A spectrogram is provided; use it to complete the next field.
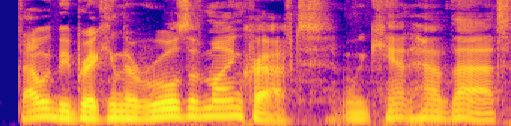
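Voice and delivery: dry, tongue-in-cheek sarcastic tone. Building in Minecraft, the speaker comments on a piece that won't connect, sarcastic. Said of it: "Hashtag sarcasm".

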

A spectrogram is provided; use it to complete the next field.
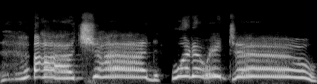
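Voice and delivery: very high, very slow, drawn-out swooping scream. Recounting the game to the group, acting out screaming. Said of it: "And I'm just screaming".

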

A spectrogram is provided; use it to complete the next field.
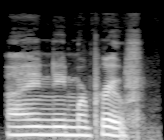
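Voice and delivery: hesitantly. Reading a story, Shuji replies to Chuuya hesitantly. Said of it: "Shuji said hesitantly".

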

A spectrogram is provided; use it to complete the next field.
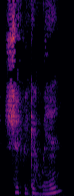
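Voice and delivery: softly spoken. After hearing a groan behind a curtain, a character asks the others, softly. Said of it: "Julius asked softly".

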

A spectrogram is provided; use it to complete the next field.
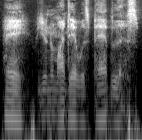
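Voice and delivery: very quiet, very low, hushed half-whisper. Acting out a man half-whispering in your ear, imitating someone half-whispering. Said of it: "he whispered in your ear".

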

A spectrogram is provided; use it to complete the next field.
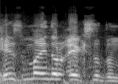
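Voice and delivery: mock Russian accent.

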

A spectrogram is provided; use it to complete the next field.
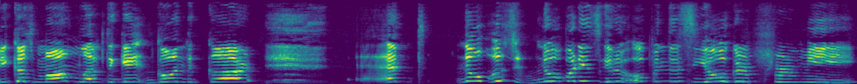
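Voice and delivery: put-on high-pitched, tearful small child sobbing. Retelling what Charlie said while crying downstairs: imitating Charlie crying. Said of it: "he's crying downstairs".

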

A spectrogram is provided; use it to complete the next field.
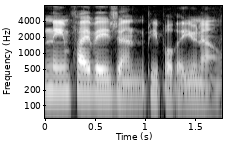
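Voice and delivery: plain

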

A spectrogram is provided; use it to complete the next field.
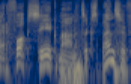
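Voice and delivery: loud, high, terrible, fake Scottish accent. Complaining that Michter's is expensive, in a bad Scottish accent. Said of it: "Worst Scottish accent ever right there".

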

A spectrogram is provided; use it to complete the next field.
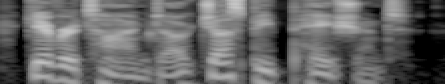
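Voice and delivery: usual speaking voice

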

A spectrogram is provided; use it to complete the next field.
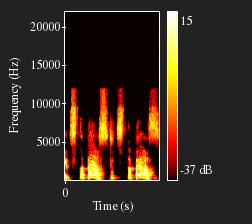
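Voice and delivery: mock very high, excitable, excited shouting. Retelling a host's reaction to a refused offer: imitating Muhammad shouting excitedly. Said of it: "he was shouting".

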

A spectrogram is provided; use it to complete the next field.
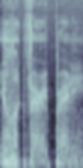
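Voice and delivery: close, breathy whisper, right at the ear. Retelling someone leaning to a girl's ear: imitating Joe Biden whispering. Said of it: "he's coming up to my ear and he's whispering".

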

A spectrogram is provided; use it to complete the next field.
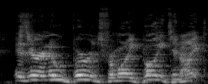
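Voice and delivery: furious, shrill, very loud yell. A furious character confronts boys stuck in a tree, shouting. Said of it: "he shouted".

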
